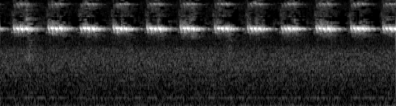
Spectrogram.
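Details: Nighttime insect chirping: a piercing high pulse recurring about every third of a second, steady and regular throughout, with a quiet low hum in the background.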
